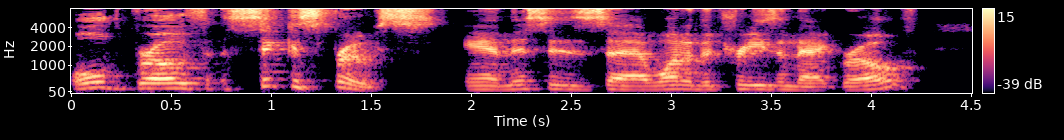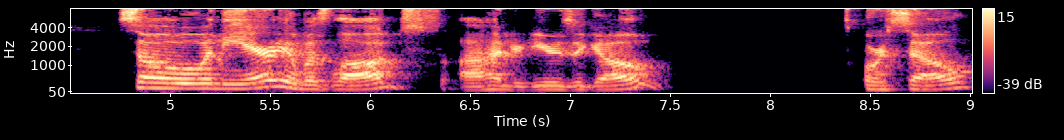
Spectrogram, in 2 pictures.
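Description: A man talks at a fairly slow pace with lively intonation and a somewhat breathy quality. The background is quiet. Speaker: horticulture instructor presenting. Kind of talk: lecture. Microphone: video call.

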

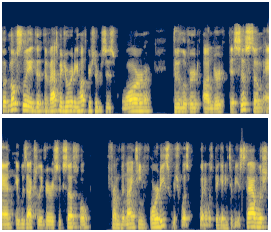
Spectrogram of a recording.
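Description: A man with a Spanish accent talks at a fairly quick pace and medium pitch, with ordinary pitch variation. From Puerto Rico. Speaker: medical student. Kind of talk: interview. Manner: frequent fillers and repetitions.

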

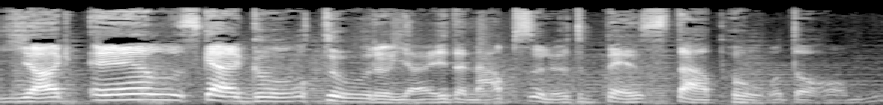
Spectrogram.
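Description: A man performs a put-on character voice at a medium pitch. Clear background noise is present. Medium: dub.

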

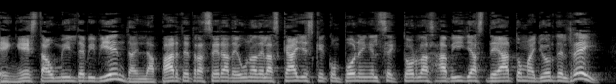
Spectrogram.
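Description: Against a quiet background, a man with a normal speaking voice talks fairly quickly at a fairly high pitch with ordinary pitch variation. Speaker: TV news reporter. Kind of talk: TV news report narration.

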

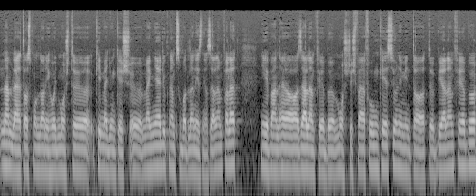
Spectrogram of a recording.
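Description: A man speaks in a monotone with flat intonation. His pitch is fairly low. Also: moderate pace. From Hungary. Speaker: footballer; guest. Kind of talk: TV interview. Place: studio. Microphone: lapel.

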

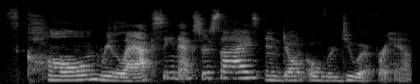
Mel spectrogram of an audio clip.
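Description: Noticeable room echo surrounds a woman as she talks. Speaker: blogger. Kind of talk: casual vlog chat. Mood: calm, warm, informative. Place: home room. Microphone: camera far.

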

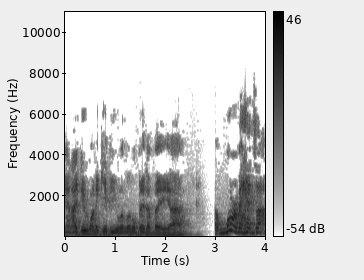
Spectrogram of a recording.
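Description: A man speaks at a moderate pace in a somewhat breathy voice. Light background noise sits behind him. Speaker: radio show host, market analyst. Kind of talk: radio commentary.

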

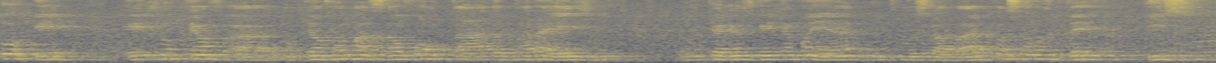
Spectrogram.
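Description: Noticeable background noise and strong room echo surround a man's voice. He speaks with a high pitch, fairly even intonation and a moderate pace. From Bahia, Brazil. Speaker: adult education student and pastor. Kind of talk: audience intervention at a conference. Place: hall.

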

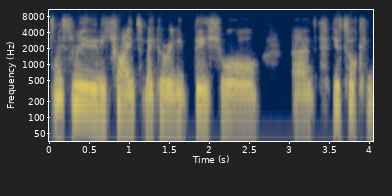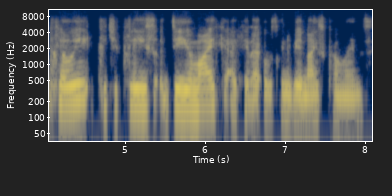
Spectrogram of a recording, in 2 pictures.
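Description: A woman talks in a normal speaking voice, fairly low in pitch with ordinary pitch variation, at a moderate pace. The sound is dry with no echo, over a quiet background. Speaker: ESOL teacher. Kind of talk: presentation at an online teacher meetup. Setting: video call. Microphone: video call.

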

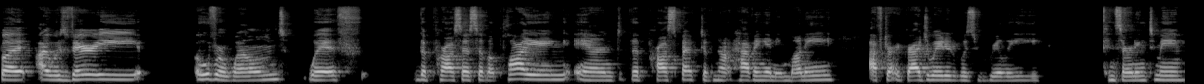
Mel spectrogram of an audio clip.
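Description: Speaking at a fairly slow pace with an American accent, a woman keeps a medium pitch and flat, monotone intonation. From western Pennsylvania. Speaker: law student. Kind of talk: podcast interview.

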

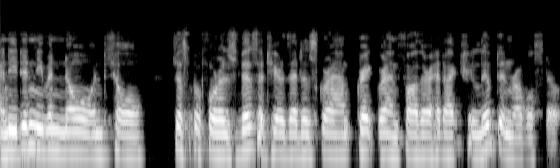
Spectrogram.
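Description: Fairly quick delivery with fairly even intonation, a dry sound with no echo and a quiet background. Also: woman. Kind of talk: presentation talk with anecdotes. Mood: warm, storytelling. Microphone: video call.

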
